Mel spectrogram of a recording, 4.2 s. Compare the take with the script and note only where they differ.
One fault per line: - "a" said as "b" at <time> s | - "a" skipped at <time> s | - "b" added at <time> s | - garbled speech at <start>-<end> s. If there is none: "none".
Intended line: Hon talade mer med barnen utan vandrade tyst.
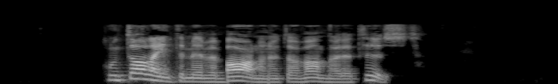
- "inte" added at 1.2 s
